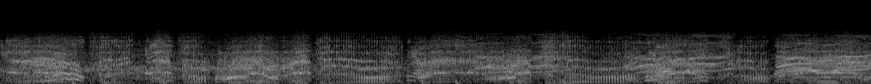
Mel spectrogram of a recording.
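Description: Cartoon lion roaring and growling in a string of calls that bend up and down in pitch, one after another.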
